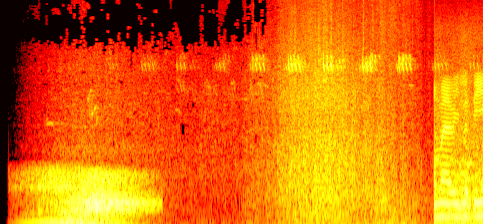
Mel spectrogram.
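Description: A deep rumbling swell that rises and dies away over the first two seconds, then insect chirping, about two chirps a second, over a hiss. A man starts speaking just before the end.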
